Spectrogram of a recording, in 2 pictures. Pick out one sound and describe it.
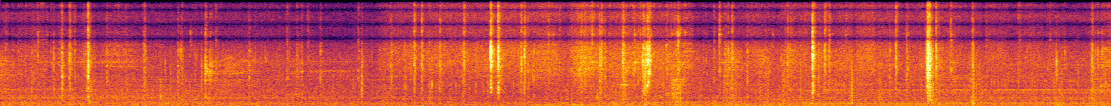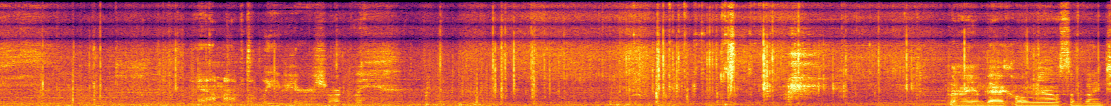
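A car drives along a road, heard from inside.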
